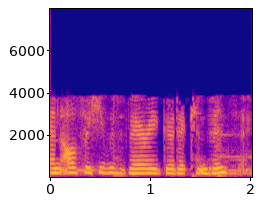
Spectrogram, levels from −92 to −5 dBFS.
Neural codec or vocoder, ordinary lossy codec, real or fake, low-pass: none; AAC, 16 kbps; real; 7.2 kHz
